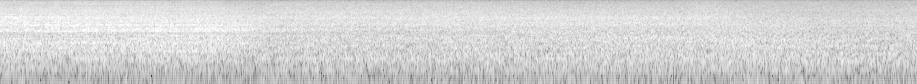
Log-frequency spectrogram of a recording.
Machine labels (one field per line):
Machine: fan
